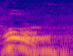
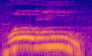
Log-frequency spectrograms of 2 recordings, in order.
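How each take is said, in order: First: The o and u blend into one syllable. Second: The o and u are separate syllables. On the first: The speaker calls it right. "você faz rou, numa sílaba só" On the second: The speaker calls it wrong. "Você não faz rou"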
